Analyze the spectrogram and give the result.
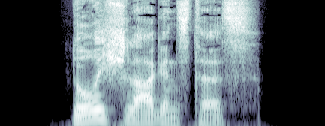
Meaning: strong/mixed nominative/accusative neuter singular superlative degree of durchschlagend
- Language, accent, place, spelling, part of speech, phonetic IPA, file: German, Germany, Berlin, durchschlagendstes, adjective, [ˈdʊʁçʃlaːɡənt͡stəs], De-durchschlagendstes.ogg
